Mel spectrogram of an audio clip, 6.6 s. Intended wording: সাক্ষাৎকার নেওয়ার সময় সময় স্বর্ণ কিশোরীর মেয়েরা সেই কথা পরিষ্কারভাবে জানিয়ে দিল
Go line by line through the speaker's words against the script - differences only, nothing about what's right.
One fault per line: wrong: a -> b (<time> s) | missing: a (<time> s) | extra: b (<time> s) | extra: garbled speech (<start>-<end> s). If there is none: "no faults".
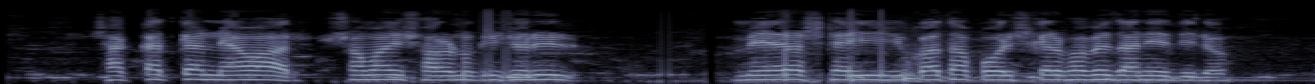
missing: সময় (2.0 s)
